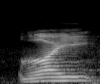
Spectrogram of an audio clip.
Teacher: Ghai, angkat lidah. Ghairil pangkal lidah terangkat dekat pangkal langit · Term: Ghin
